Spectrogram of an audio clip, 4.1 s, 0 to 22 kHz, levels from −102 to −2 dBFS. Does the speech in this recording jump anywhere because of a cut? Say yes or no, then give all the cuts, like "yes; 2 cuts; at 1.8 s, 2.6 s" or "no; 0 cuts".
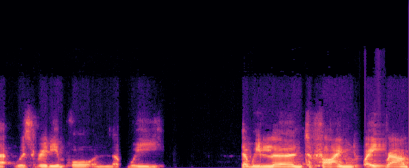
no; 0 cuts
